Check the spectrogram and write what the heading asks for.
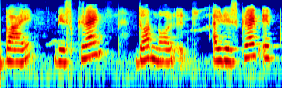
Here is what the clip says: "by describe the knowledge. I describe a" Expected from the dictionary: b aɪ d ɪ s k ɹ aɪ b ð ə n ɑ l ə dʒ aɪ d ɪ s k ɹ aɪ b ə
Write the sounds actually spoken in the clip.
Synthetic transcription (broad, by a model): b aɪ d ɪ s k ɹ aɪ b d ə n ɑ ə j d ɪ s k ɹ aɪ b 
